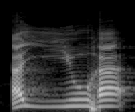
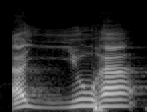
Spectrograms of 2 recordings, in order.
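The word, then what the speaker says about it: أيها: Naam Qul Ya ya ayyuhal Kafirun ayyuha ay ya tasdid ya dihentakkan huruf ya tasdid punya eh hukum tersendiri annabr ya nabr dia dihentakkan ayyuha ayyuha ya Qul Ya ayyuhal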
